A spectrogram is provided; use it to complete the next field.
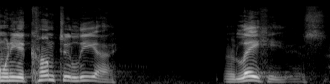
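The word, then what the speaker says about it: Lehi: the rock and when he had come to Lee I lay here's how that's pronounced the Philistines came shouting against him check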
